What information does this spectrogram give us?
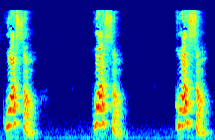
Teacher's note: So you can see and you can listen that the stress is on the first syllable. It's on qua.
